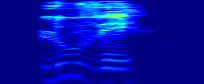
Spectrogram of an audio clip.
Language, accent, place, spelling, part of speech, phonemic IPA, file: French, France, Lyon, louver, verb, /lu.ve/, LL-Q150 (fra)-louver.wav
- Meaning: to drill a hole in a stone for the attachment of a wedge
